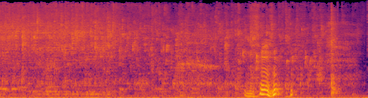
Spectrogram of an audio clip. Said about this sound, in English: I just want to wet your hair.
